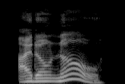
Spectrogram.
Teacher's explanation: the stress is on don't, not on I or no.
